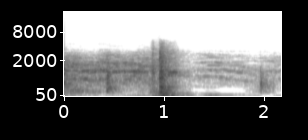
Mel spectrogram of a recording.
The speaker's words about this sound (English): Shut the door, Lou.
